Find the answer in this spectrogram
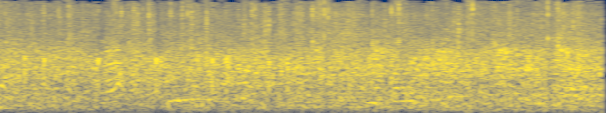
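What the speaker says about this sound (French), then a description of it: "on va les applaudir très très fort" Steady, dense applause from a crowd at a cosplay parade fills the whole moment, even and sustained without a break.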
